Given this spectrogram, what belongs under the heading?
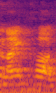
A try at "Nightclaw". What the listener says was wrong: Sound like you said night clock.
